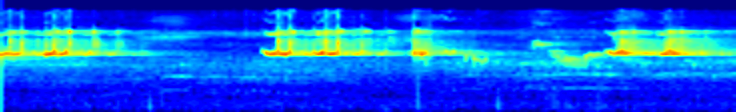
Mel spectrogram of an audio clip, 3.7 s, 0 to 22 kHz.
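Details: Rain quail, known locally as chingy bateer, calling on the morning of 6.7.21: sharp, bright, metallic double notes, each pair repeated about every 1.2 seconds with quiet gaps between.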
